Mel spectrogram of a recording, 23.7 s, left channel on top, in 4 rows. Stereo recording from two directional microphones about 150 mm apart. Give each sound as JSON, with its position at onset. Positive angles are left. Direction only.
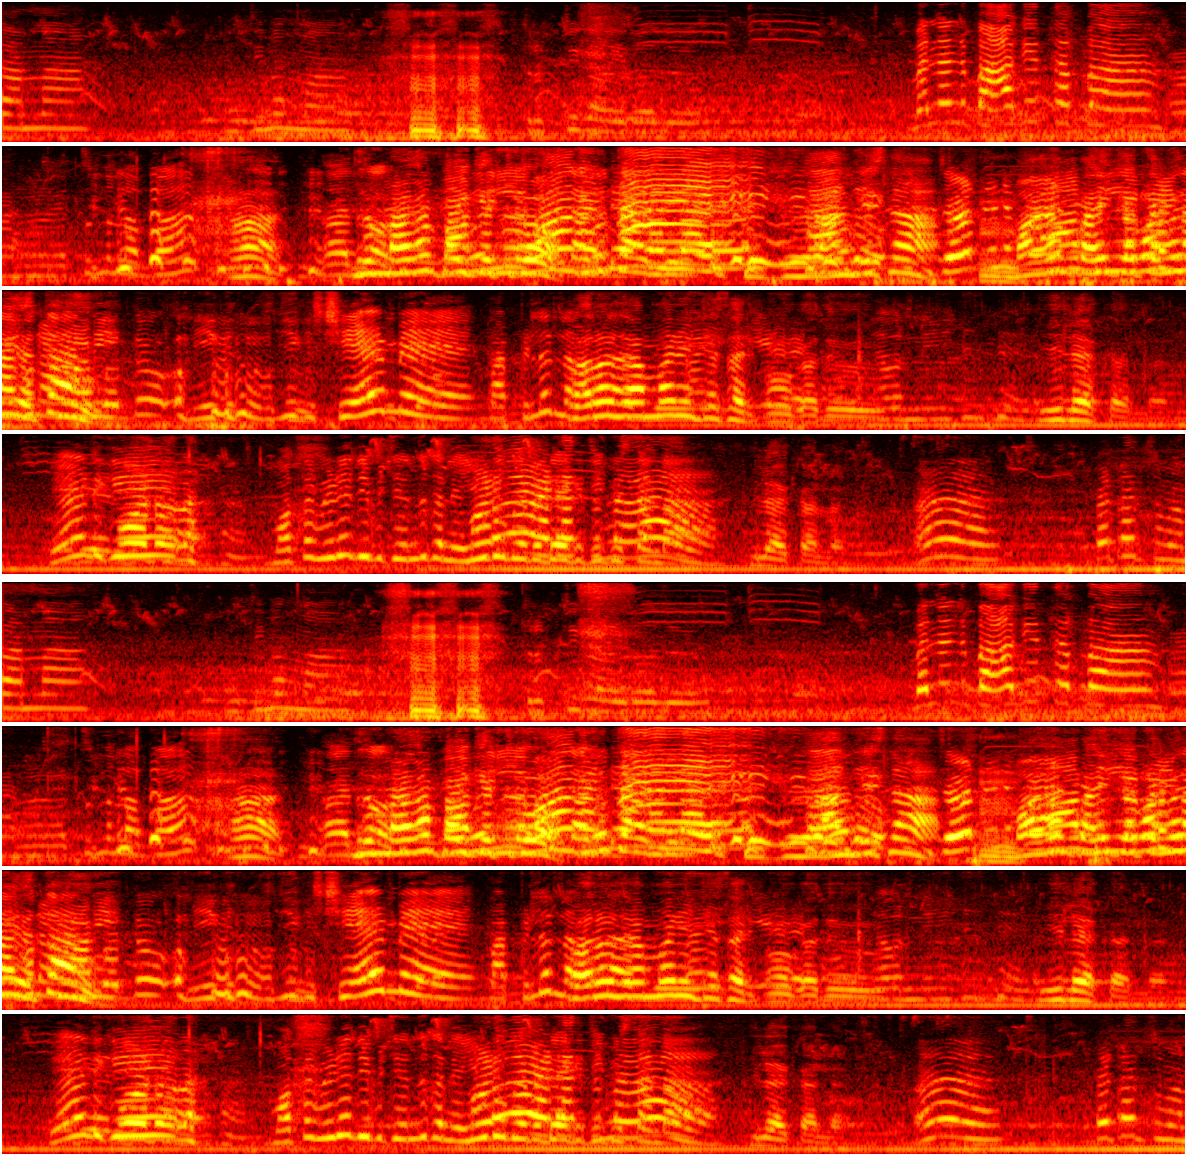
{"t": 0.0, "sound": "a sound", "side_deg": 15}
{"t": 1.9, "sound": "speech", "side_deg": 5}
{"t": 4.5, "sound": "a woman's voice", "side_deg": 15}
{"t": 18.0, "sound": "a man's voice", "side_deg": 15}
